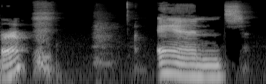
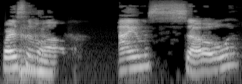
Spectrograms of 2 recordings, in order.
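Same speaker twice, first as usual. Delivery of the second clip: normal talking voice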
